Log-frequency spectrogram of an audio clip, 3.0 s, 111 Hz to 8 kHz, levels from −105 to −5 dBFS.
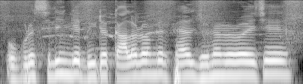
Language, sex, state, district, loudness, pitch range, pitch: Bengali, male, West Bengal, Alipurduar, -13 LUFS, 160-175 Hz, 170 Hz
